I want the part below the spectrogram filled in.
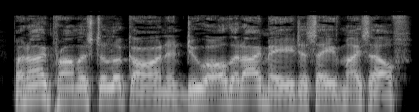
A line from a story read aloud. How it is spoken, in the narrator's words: cried Sir Dinadan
